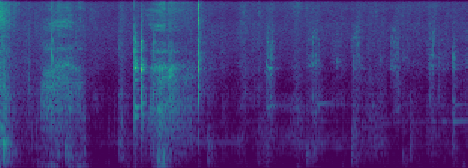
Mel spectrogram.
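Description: Clatter and knocks of tools and objects being handled and moved, with the loudest clatter about two seconds in, then a few faint ticks, as a gas torch is fetched.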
